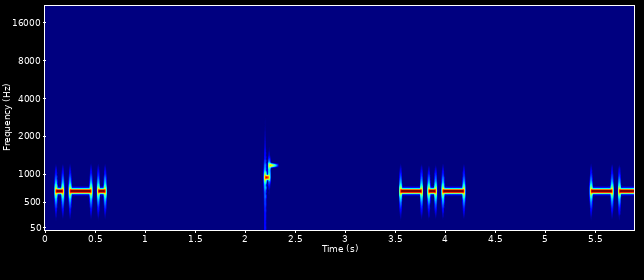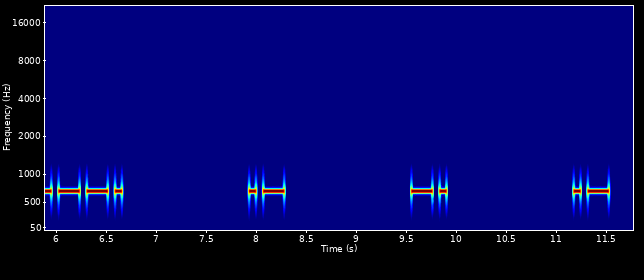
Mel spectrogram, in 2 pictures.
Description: Morse code, heard as a keyed tone, about 17 wpm, spaced as for 6 wpm, 700 Hz. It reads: R K9ANA
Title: USA Call Signs - 5 Characters - 6x Character Spacing - 17wpm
